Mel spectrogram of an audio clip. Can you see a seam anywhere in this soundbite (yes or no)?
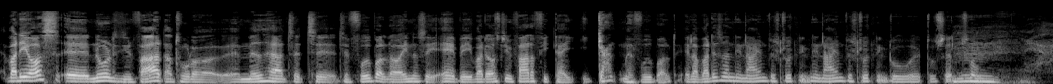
yes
